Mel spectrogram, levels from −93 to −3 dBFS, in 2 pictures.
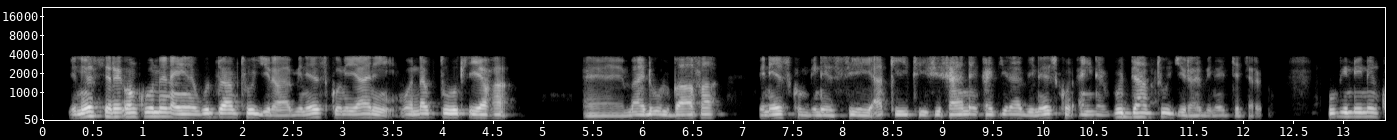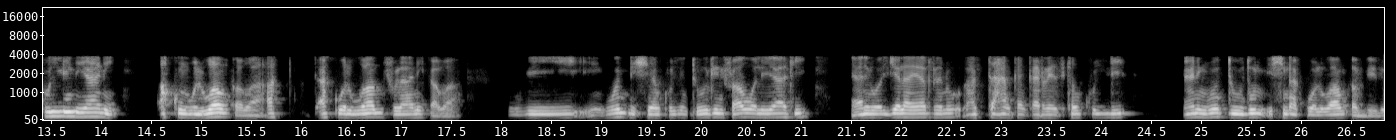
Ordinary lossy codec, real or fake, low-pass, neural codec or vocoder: none; fake; 3.6 kHz; codec, 16 kHz, 4 kbps, X-Codec, HuBERT features, trained on balanced general audio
